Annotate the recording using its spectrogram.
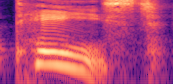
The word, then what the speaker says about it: taste: to taste experience to the utmost，这个 taste 就是去品味品尝，特别注意一下这个 taste 跟我们平常小考就是 take a test T-E-S-T 跟 taste 有没有发现那个发音的不同？ T-A-S-T-E 是品尝的意思， experience 就是经验体验， to the utmost 就是做到最极限最大最大限度最高点。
